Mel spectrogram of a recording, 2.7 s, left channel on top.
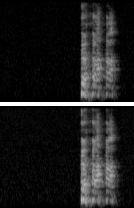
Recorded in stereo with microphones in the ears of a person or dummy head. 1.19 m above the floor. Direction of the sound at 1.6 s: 60° right (ahead or behind).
